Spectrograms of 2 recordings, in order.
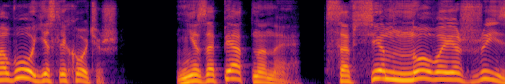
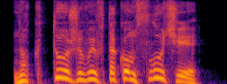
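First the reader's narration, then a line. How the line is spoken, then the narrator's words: Bewildered exclamation. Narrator (Russian): в растерянности воскликнул молодой человек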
